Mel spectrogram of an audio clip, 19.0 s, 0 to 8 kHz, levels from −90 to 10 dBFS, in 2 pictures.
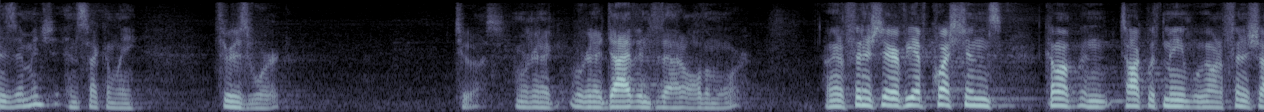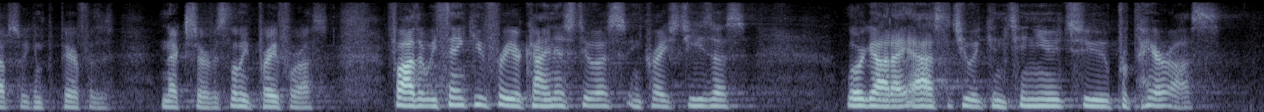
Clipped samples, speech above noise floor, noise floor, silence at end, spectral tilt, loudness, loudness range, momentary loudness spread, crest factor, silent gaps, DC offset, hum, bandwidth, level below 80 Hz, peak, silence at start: under 0.1%; 39 dB; -61 dBFS; 0.35 s; -6.5 dB/octave; -22 LUFS; 9 LU; 19 LU; 22 dB; none; under 0.1%; none; 7.6 kHz; -64 dBFS; 0 dBFS; 0 s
